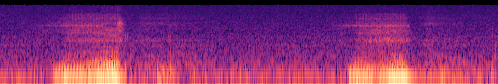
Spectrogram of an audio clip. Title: Snoring puppy! Sounds like grandpa!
